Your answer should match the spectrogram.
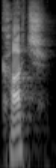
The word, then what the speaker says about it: Koch: I would pronounce it Koch, but I think it's Koch, Koch, Mm, 80/20 principle.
